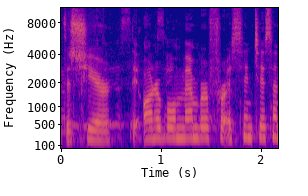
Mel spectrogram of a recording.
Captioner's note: speaking French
